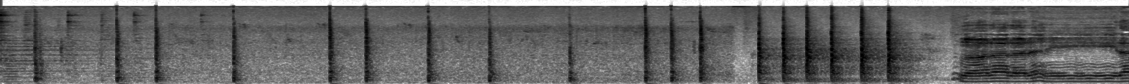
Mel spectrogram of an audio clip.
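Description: Hammer blows against a wall, spaced unevenly at first and then coming quickly, about four a second, near the end. In the last two seconds a drawn-out, voice-like pitched sound begins.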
